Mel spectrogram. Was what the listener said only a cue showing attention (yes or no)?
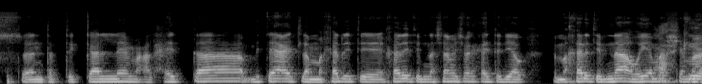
no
